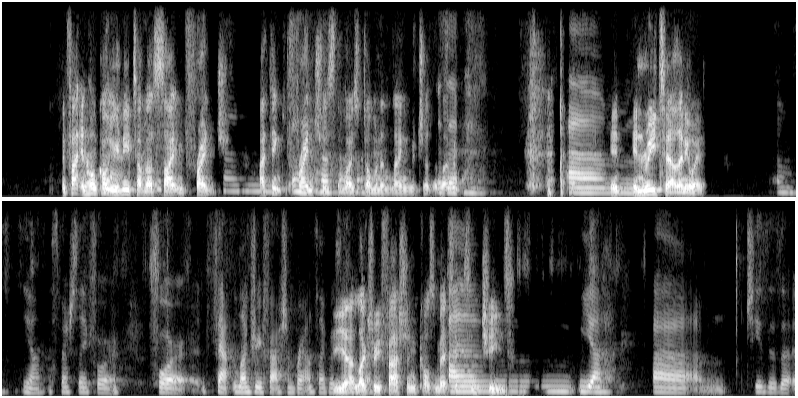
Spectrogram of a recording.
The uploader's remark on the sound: recorded on Zoom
